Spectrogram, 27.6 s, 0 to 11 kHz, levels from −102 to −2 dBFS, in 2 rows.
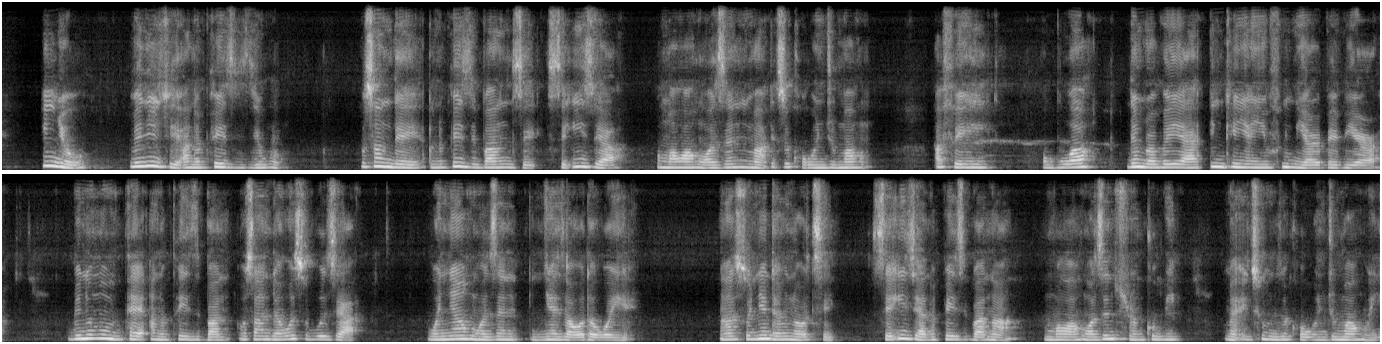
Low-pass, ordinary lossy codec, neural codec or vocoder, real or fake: none; none; vocoder, 22.05 kHz, 80 mel bands, HiFi-GAN; fake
